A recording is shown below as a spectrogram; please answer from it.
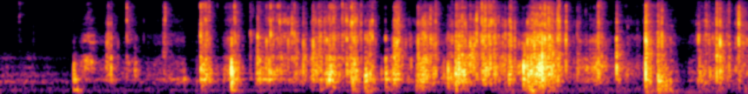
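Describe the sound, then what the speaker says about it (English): Plastic bag from a Star Wars diamond art kit being cut open and handled, close crinkling and rustling with irregular snips and crackles, fairly quiet with no talking. "And we'll cut the bag."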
